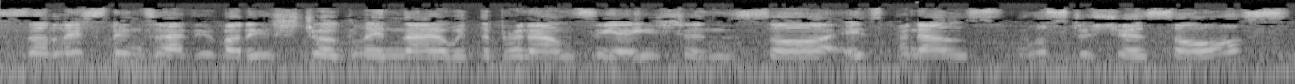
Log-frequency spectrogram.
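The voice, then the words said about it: Speaks with a noticeable accent. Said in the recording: “I love your accent. ... I love her accent.”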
